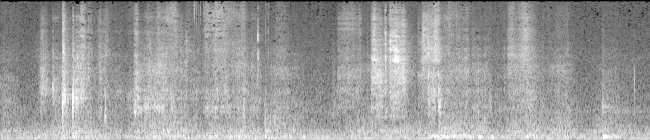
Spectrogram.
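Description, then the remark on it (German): Soft rustling and swishing as book pages are leafed through, several brief papery bursts over a few seconds with faint handling noise in between. “Und ähm, jetzt muss ich wieder ein bisschen blättern.”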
